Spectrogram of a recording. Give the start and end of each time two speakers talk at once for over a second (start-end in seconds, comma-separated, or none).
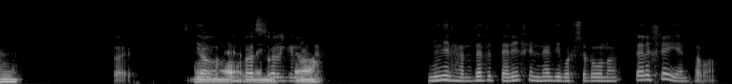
1.9-3.2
